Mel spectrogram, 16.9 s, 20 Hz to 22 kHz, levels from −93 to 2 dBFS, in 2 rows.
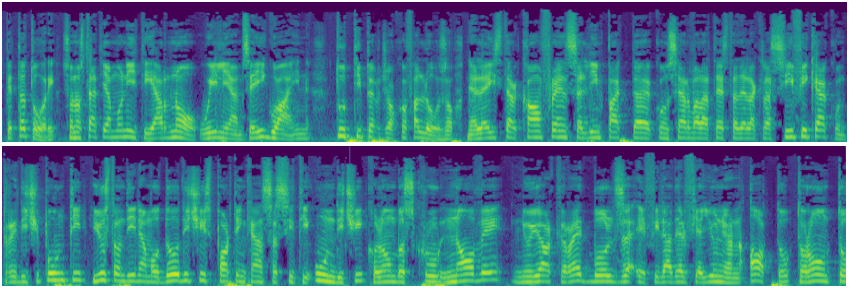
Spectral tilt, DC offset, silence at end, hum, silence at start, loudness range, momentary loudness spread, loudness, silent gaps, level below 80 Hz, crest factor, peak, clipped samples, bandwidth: -3.5 dB/octave; under 0.1%; 0 s; none; 0.05 s; 2 LU; 4 LU; -14 LUFS; none; -24 dBFS; 14 dB; 0 dBFS; under 0.1%; 17 kHz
